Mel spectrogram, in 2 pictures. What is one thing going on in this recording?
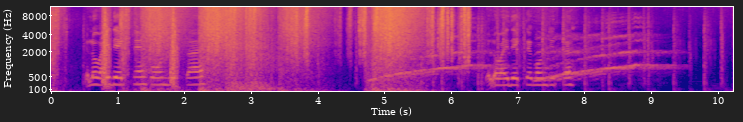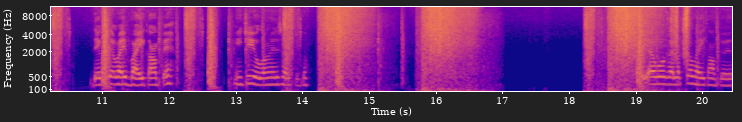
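Ice walls burst up with a rushing whoosh.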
